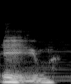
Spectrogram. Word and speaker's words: Eyam: So this is 1666, the year after the Great Plague in London, and plague had arrived in the Derbyshire village of Eyam, is how the locals pronounce it, Eyam.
